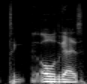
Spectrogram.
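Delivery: ordinary talk, nothing marked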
